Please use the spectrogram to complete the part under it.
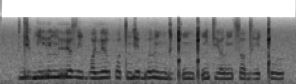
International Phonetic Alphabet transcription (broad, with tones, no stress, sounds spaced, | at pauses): dʲ ɔ˨ ɡ ĩ˨ rʲ ə̃˦ ŋ rʲ ɔ˦ z i˨ b ɔ˨ lʲ ɔ˦ l p ɔ˨ t ŋ ɡ e˦˨ b o˦ l ĩ˨ ŋ ɡ ə˨ ǃʼ ĩ˨ ǃʼ ĩ˨ tʲ ɔ˨ l ĩ˨ s ɔ˨ dʱ e˨ ǃ u˨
